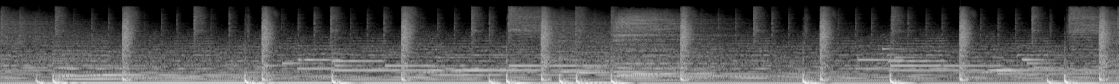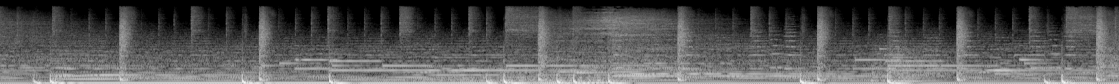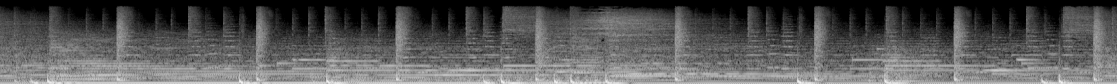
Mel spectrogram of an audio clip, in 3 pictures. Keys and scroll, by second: 7.6 ctrl+space, 8.2-9.9 ctrl+space, 9.9-11.0 space.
